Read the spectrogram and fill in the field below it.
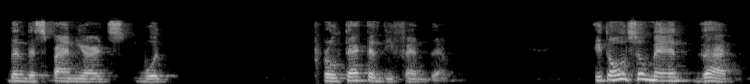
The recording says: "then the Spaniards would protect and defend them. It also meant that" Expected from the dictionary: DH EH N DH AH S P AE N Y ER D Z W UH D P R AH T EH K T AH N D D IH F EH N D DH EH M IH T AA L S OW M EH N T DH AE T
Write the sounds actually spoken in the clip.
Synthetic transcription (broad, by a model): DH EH N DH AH S P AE N Y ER D S W UH D P R AH T EH K T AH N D D IH F EH N D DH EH M IH T AA L S OW M EH N T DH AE T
